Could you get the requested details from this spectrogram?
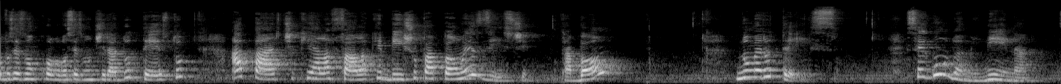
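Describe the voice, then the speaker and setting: A woman teaching a recorded lesson to young children, sounding out syllables slowly and checking in often. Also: fairly high pitch, slight background noise. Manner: slow syllable-by-syllable drilling, frequent "tá bom?" checks. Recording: echoey room with faint ambience.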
